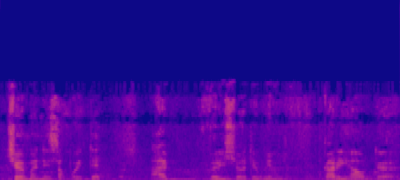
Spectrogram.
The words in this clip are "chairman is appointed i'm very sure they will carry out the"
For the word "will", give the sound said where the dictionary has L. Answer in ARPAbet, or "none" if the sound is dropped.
L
